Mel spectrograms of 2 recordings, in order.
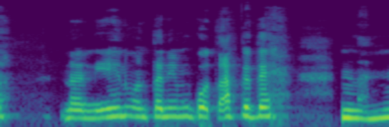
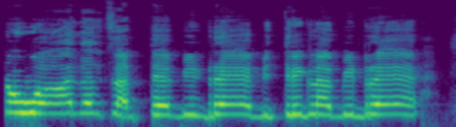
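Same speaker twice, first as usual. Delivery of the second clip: pained wail; 5 semitones higher, 4 dB louder, slower than usual. Acted. Husband wailing under the blows.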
